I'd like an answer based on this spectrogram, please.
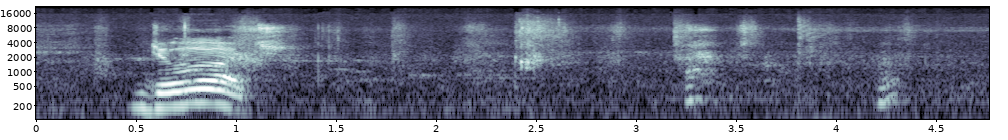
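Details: Domestic cat giving one drawn-out meow that arches up then falls, rich in harmonics, lasting about half a second, followed by a few faint short sounds in a quiet indoor setting.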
